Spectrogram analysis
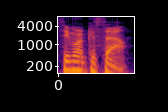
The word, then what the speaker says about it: Seymour Cassel: Yes, Seymour Cassell.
